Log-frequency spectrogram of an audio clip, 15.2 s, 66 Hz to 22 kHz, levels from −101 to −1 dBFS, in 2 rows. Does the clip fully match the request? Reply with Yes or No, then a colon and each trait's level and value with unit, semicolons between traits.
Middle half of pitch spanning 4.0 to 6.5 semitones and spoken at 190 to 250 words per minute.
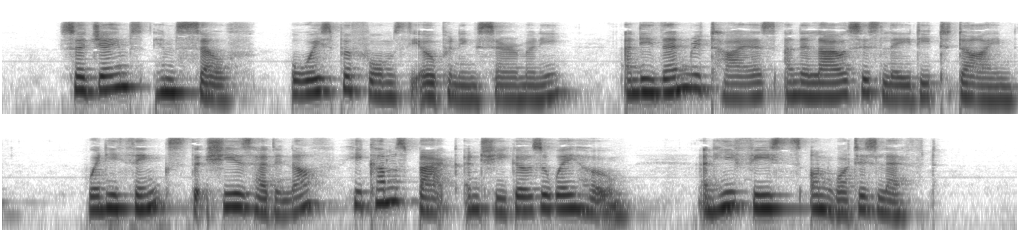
No: average, 4.4 semitones; average, 160 wpm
